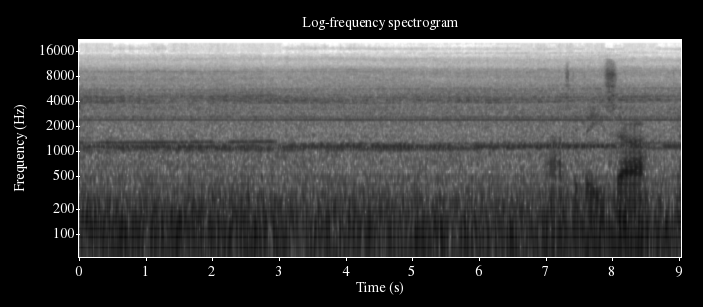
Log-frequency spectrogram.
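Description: Steady jet engine whine and rumbling drone from a De Havilland Comet 4C airliner taxiing in Flight Simulator X, constant throughout with a few faint higher chirps near the end.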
